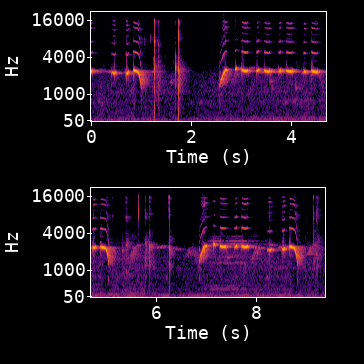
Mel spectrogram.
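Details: A gray cockatiel whistles a bright song of rapid, level notes in long repeated phrases.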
